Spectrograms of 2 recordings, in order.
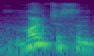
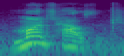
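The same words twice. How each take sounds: First: The ending is not said as 'housen'. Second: The ending is said as 'housen'. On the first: The speaker calls it wrong. "I'm saying it wrong" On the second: The speaker calls it right. "Thank you. I knew I was saying it wrong"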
